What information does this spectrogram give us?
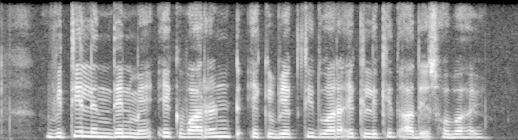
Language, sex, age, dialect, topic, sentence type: Magahi, male, 25-30, Southern, banking, statement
